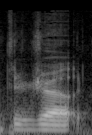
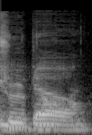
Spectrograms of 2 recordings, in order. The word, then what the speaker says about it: Trudeau: So then he leaves the summit early and goes on a Twitter rampage against Canada and Justin Trudeau. I can't say his name. – It's not T. Just forget the TH. Just say it T. – Trudeau. – Don't think. Trudeau. That's how I pronounce it.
